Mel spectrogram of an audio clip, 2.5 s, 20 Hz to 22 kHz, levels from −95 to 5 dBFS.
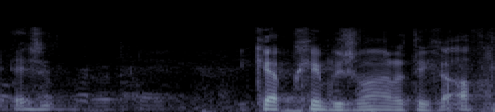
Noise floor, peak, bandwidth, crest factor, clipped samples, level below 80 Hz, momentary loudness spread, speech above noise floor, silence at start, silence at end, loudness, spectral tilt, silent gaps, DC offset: -67 dBFS; -22 dBFS; 8.2 kHz; 24 dB; under 0.1%; -64 dBFS; 22 LU; 24 dB; 0 s; 0 s; -44 LUFS; -6.5 dB/octave; none; under 0.1%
